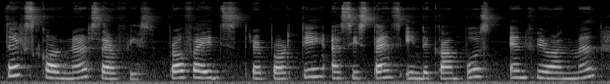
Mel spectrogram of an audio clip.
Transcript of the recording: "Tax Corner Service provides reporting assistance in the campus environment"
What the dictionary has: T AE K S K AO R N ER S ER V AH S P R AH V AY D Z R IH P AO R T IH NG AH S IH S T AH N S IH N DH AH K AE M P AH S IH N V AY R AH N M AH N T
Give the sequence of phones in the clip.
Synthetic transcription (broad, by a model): T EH K S K AO R N ER S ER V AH S P R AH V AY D S R IH P AO R T IH NG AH S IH S T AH N S IH N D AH K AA M P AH S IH N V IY R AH N M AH N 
